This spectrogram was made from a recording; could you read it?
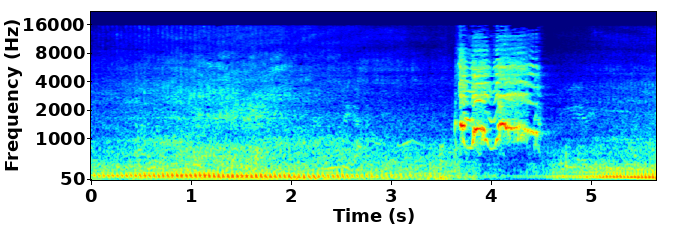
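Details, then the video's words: Green junglefowl crowing once: a short, harsh two-part burst of under a second that rises then falls, heard over a steady low engine hum that fills the rest of the recording. "ayam hutan hijau berkokok"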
